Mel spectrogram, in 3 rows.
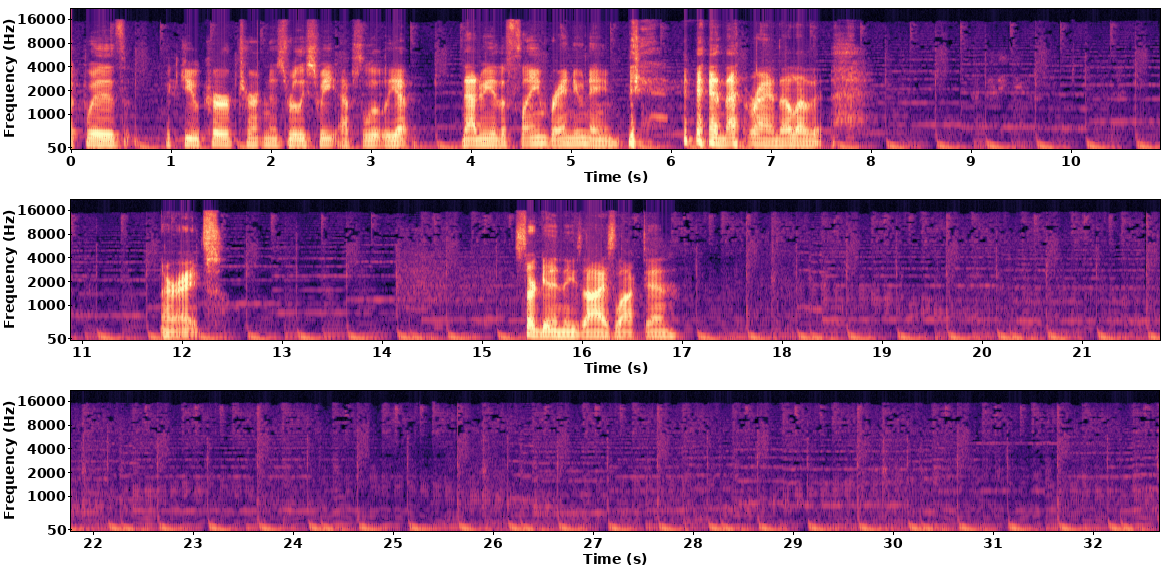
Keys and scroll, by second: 11.0 s, 14.5 b, 15.2 s, 17.1 x, 19.6 x, 19.9 s.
